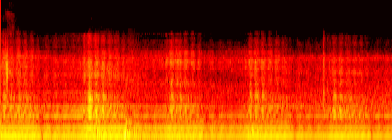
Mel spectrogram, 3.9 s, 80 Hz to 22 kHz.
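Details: 2014 Ford Fusion: a steady low moaning hum from the fuel tank area swells and fades every second or so; the car usually stalls after this noise, cause unknown.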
